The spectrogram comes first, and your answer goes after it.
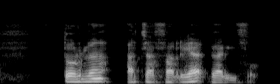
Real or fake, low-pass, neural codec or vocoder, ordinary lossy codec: fake; 7.2 kHz; codec, 16 kHz, 16 kbps, FunCodec, trained on Chinese and English, 50 frames a second; AAC, 48 kbps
